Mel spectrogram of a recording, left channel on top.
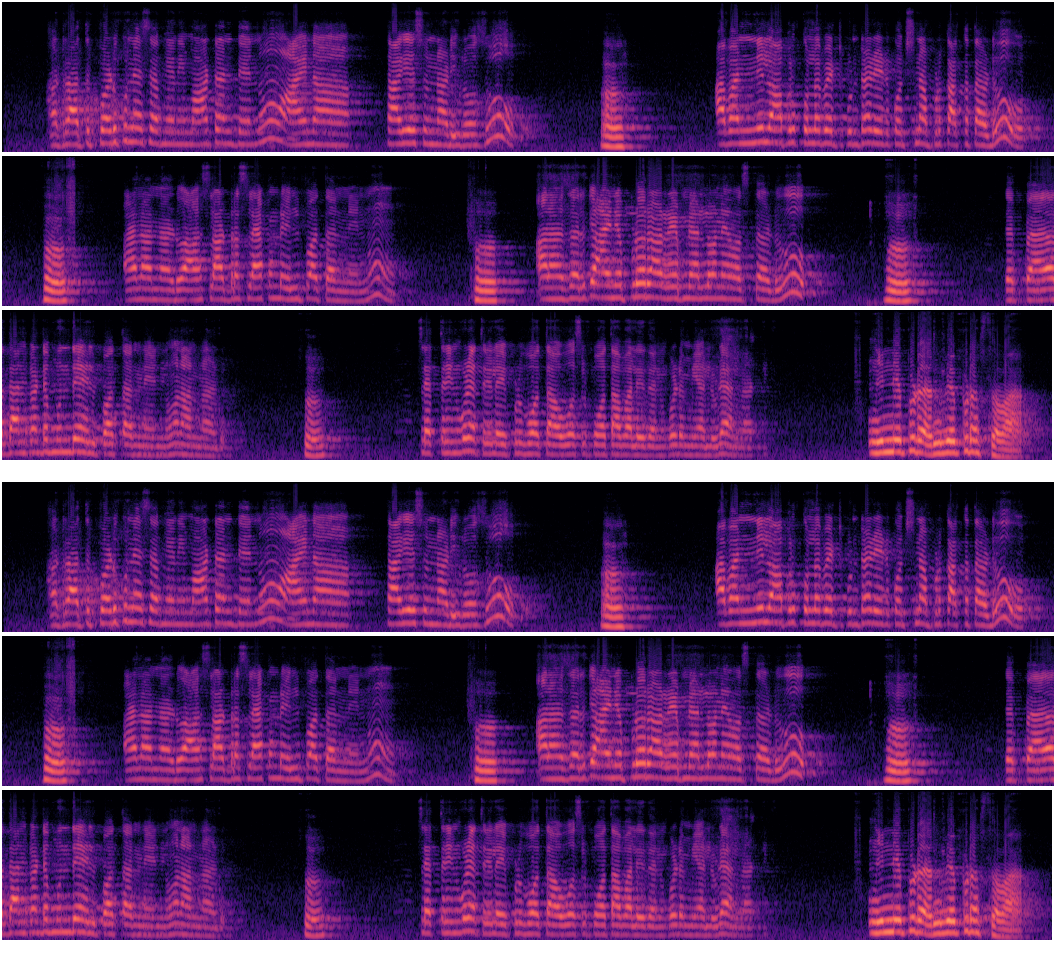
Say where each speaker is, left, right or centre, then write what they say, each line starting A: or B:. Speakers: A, on the left; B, on the left.
A: అర్ధరాత్రి పడుకునేస నేను ఈ మాట అంటేను ఆయన తాగేసి ఉన్నాడు ఈ రోజు
B: అ
A: అవన్నీ లోపల కుళ్ల పెట్టుకుంటాడ్, ఇడికి వచ్చినప్పుడు కక్కుతాడు
B: హా
A: <unintelligible> అన్నాడు అసల్ అడ్రస్ ల్యకుండా వెళ్ళిపోతాను నేను
B: అ
A: అని అనేసరికి ఆయన ఎప్పుడో రాడ్ రేపు నెలలోనే వస్తాడు
B: హా
A: ప్యా దానికంటే ముందే వెళ్ళిపోతాను నేను అని అన్నాడు
B: అ
A: త్రిన్ కూడా హెచ్చరిలే ఎప్పుడు పోతావు అసలు పోతావా లేదని కూడా మీ అల్లుడే అన్నాడు
B: నిన్నెప్పుడు నువ్వు ఎప్పుడు వస్తావా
